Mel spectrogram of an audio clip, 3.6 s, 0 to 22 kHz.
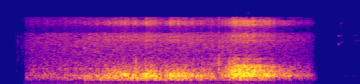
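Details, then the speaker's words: Normal bronchovesicular breath sound heard with the stethoscope diaphragm over the junction of main stem and segmental bronchi: high-pitched, continuous with no pause, inspiration to expiration ratio 1:1. "The next sound you will hear is a normal broncoicular sound found over the junction between main stem bronchi and segmental bronchi. Broncoicular sounds are high pitch with no pause and a 1:1 inspiration expiration ratio."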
